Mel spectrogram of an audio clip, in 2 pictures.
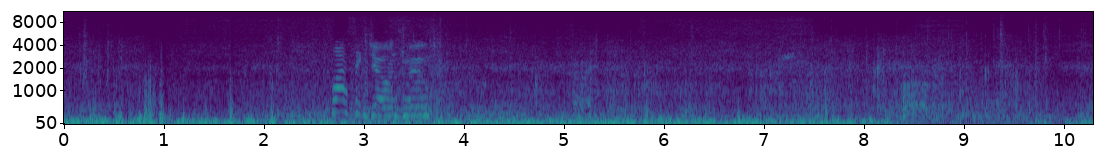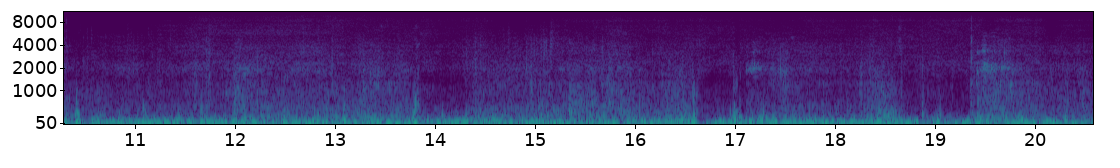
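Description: Wind rumbles loudly over a microphone.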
